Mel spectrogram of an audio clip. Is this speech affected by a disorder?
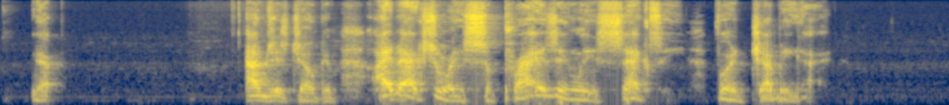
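Yes: speech impediment; slight speech impediment.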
